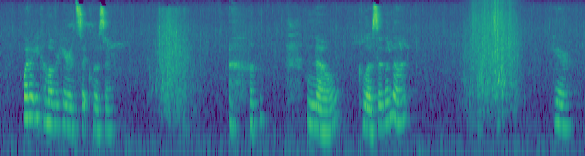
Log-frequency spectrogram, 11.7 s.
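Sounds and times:
speech: 0:00.5 - 0:02.4, 0:05.0 - 0:05.3, 0:06.1 - 0:08.2, 0:11.1 - 0:11.5
running water: 0:02.9 - 0:04.2, 0:09.2 - 0:10.6.

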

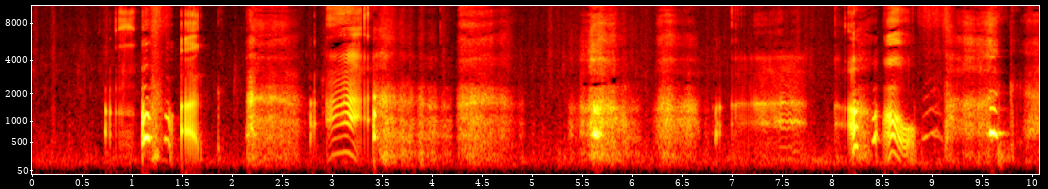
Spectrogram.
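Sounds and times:
person moaning: 0:00.8 - 0:03.7, 0:06.8 - 0:09.7.

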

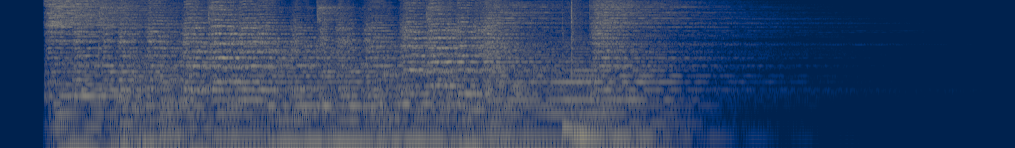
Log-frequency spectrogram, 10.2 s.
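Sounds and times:
orchestral instrumental music: 0:00.4 - 0:08.0.

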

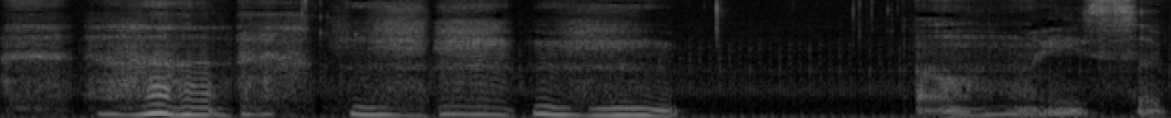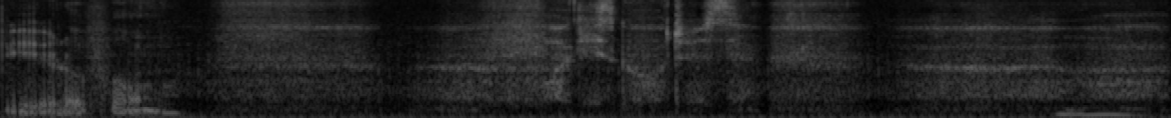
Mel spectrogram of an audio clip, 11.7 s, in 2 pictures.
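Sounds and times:
man panting: 0:00.0 - 0:03.2, 0:06.9 - 0:08.3, 0:09.7 - 0:11.7
speech: 0:01.8 - 0:03.6, 0:04.6 - 0:07.2.

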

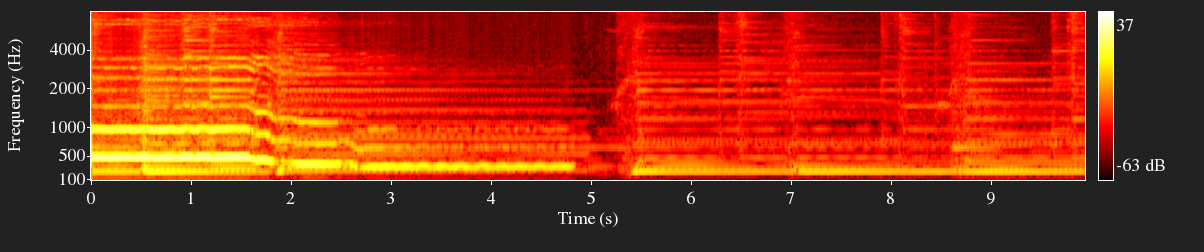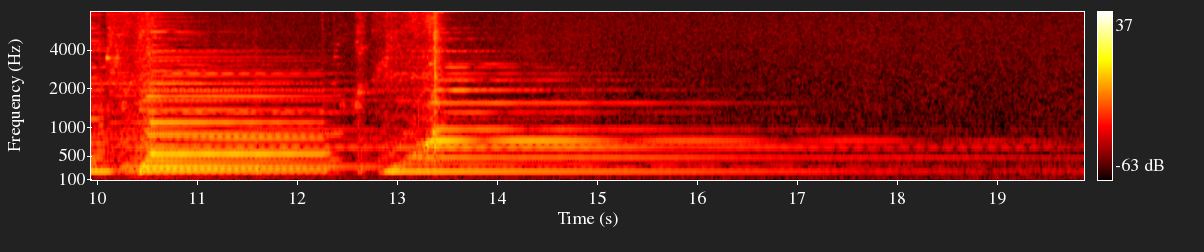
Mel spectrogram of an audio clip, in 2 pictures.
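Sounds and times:
person singing an original song: 0:00.0 - 0:05.0
autoharp: 0:00.0 - 0:18.0.

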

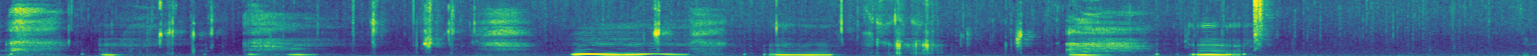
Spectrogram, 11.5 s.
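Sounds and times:
wet chewing and smacking of someone tasting a sweet creamy food: 0:00.5 - 0:03.8, 0:04.8 - 0:09.8.

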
